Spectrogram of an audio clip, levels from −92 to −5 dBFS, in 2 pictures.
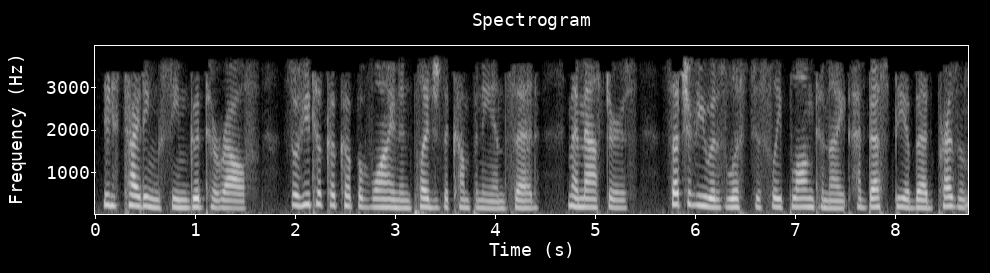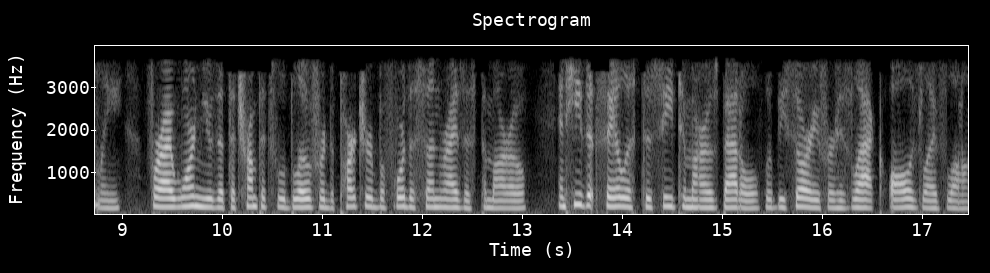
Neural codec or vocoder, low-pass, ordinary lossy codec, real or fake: codec, 16 kHz in and 24 kHz out, 0.6 kbps, FocalCodec, streaming, 4096 codes; 3.6 kHz; MP3, 32 kbps; fake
